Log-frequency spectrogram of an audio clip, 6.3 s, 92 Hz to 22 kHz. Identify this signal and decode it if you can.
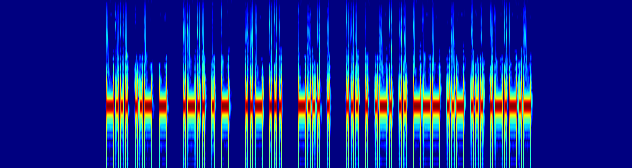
Morse code, heard as a keyed tone, about 49 wpm, 700 Hz. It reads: BUT LET US BE SERIOUS.
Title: Sentences from Top 1100 Words 50wpm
